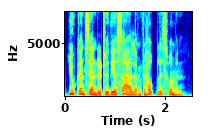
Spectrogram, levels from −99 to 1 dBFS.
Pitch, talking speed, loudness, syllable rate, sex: 200 Hz, 235 wpm, -17 LUFS, 6.0 syllables/s, female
